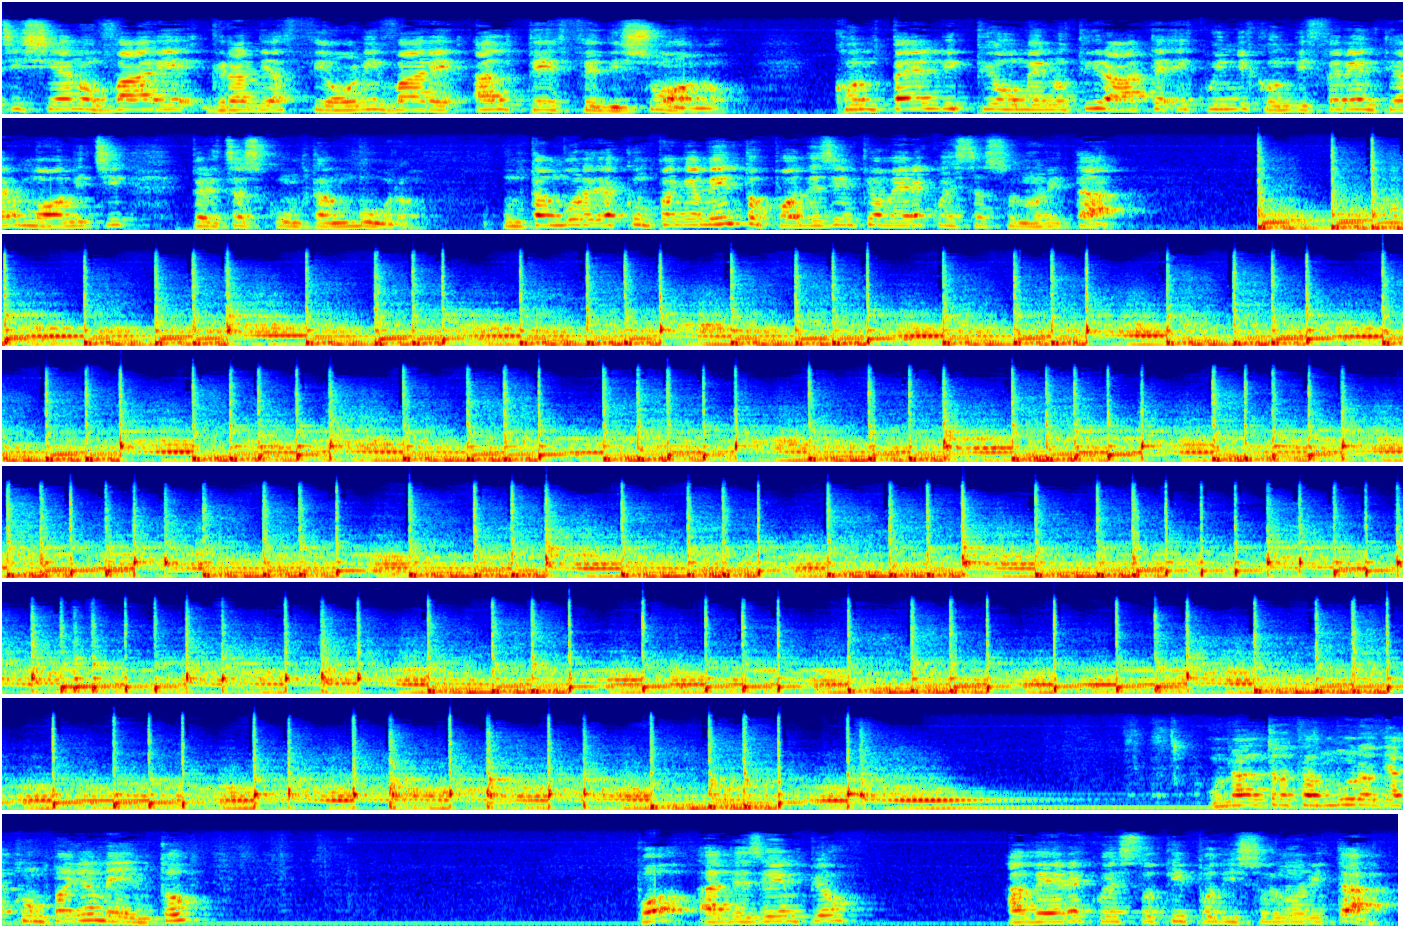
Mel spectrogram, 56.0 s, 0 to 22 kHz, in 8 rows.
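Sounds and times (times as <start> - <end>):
djembe played by hand: 13.3 - 48.0.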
